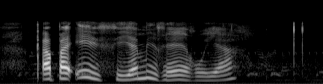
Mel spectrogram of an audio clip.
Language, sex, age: Tswana, female, 21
